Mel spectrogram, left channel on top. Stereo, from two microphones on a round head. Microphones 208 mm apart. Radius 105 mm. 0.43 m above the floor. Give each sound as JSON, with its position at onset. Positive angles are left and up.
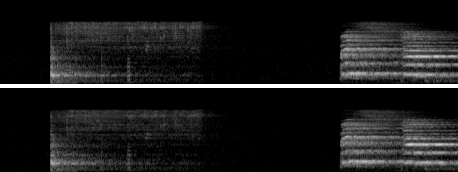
{"t": 0.5, "sound": "a running tap", "side_deg": 15, "distance_m": 0.5}
{"t": 3.4, "sound": "a shout", "side_deg": 25, "distance_m": 3.0}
